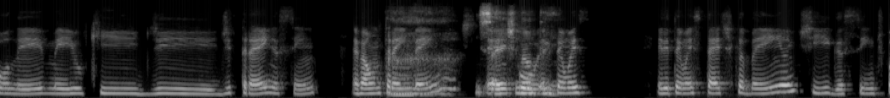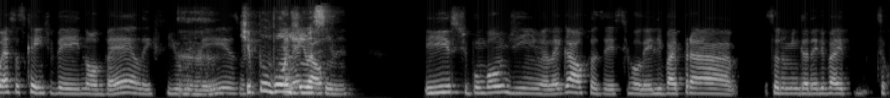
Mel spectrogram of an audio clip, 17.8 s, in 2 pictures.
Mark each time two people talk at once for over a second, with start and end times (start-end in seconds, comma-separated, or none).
3.9-5.7, 10.7-12.2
